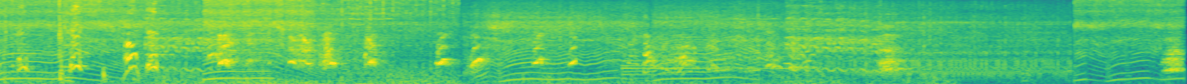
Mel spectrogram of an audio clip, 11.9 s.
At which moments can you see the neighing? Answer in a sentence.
The neighing can be heard from 1.4 to 2.2 s and from 7.8 to 8.9 s.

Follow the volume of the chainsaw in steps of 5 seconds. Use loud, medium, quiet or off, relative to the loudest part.
loud, loud, medium.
